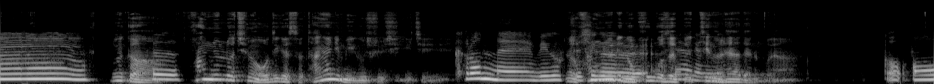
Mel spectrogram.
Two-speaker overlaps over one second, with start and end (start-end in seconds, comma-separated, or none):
5.6-7.3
